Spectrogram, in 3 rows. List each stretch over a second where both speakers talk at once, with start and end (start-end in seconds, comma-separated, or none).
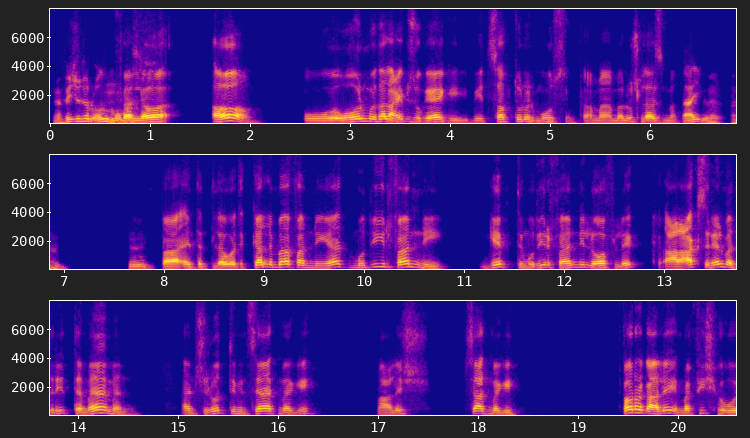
none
